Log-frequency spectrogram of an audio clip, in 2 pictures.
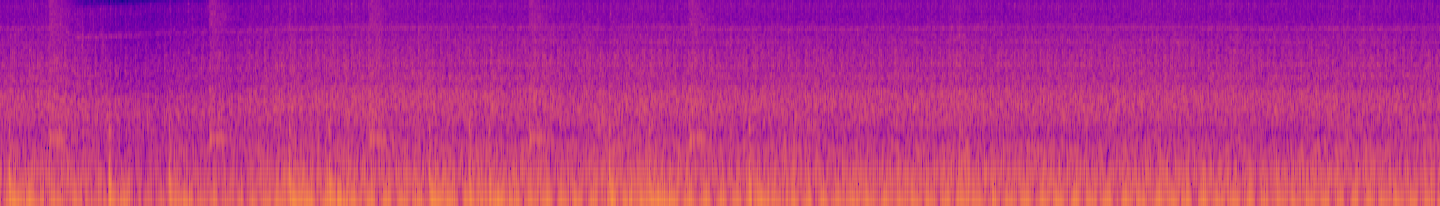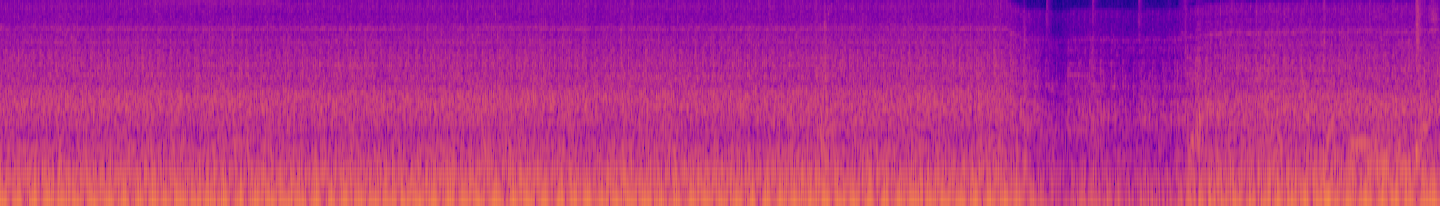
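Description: Rocks clatter and crunch under the truck's tyres.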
